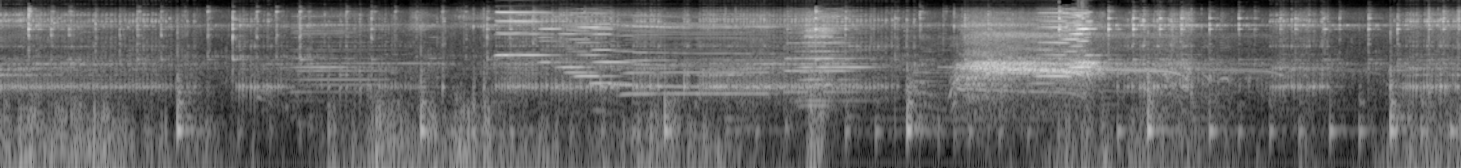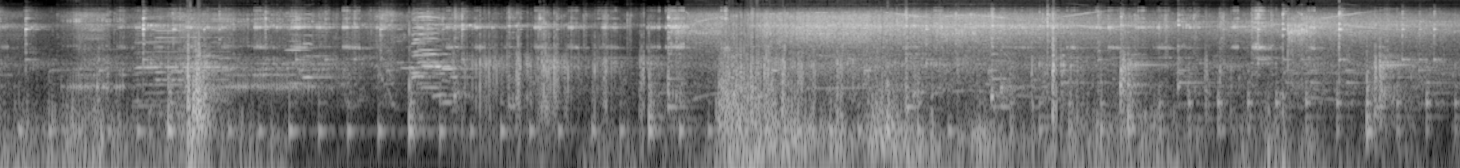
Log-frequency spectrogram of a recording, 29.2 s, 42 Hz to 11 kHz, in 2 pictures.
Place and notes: Paddonhurst, Bulawayo, Zimbabwe - Coughing at work
Coughing at work due to poor health service delivery. Sound art by Kudzai Chikomo and Owen Maseko recorded at Ko-Maseko Art & Ceramics Studios.
January 2014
